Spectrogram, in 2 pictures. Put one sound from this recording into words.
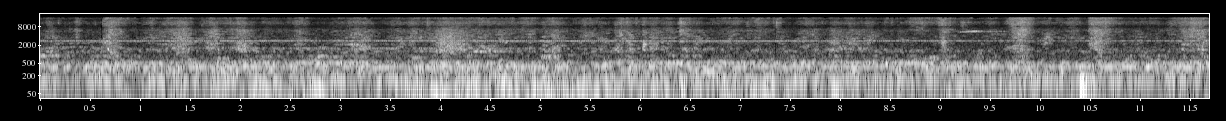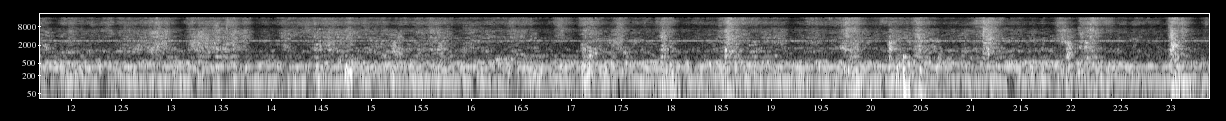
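Hands knead soft dough, with soft slaps and squishes against a clay dish.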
